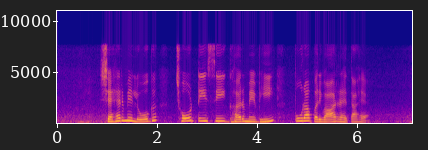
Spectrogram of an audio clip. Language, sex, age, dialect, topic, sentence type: Chhattisgarhi, female, 25-30, Western/Budati/Khatahi, banking, statement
